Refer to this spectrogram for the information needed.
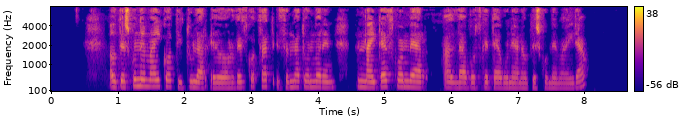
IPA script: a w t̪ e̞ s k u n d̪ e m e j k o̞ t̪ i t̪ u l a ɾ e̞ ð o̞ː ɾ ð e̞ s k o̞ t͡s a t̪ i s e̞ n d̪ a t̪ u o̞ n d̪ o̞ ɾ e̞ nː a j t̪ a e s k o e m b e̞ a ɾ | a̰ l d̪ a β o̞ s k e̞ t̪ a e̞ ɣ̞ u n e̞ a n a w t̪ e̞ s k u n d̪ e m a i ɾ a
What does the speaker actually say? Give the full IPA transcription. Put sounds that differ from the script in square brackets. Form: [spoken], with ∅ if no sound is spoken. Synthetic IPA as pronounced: a w t̪ e̞ s k u n d̪ e m [a] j k o̞ t̪ i t̪ u l a ɾ e̞ ð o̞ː ɾ ð e̞ s k o̞ t͡s a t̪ i s e̞ n d̪ a t̪ u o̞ n d̪ o̞ ɾ e̞ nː a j t̪ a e s k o [a] m b e̞ a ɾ | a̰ l d̪ a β o̞ s k e̞ t̪ a e̞ ɣ̞ u n e̞ a n a w t̪ e̞ s k u n d̪ e m a [j] ɾ a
